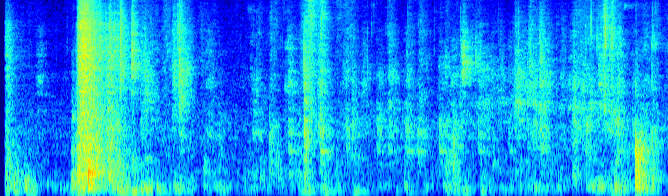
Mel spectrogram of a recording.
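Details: Three Shiba Inu puppy sisters, black and white, born in May, meeting March-born puppies for the first time indoors; scattered short, sharp yips and squeals, bursts of noisy play, one loud cry near the start.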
